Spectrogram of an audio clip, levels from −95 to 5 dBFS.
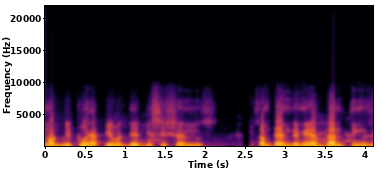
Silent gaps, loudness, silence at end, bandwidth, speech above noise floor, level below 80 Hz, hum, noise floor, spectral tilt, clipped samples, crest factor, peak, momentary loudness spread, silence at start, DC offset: none; -14 LUFS; 0 s; 7.6 kHz; 41 dB; -50 dBFS; none; -55 dBFS; -8.5 dB/octave; under 0.1%; 14 dB; 0 dBFS; 10 LU; 0 s; under 0.1%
